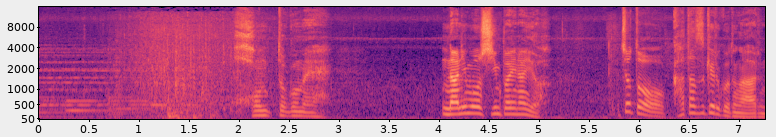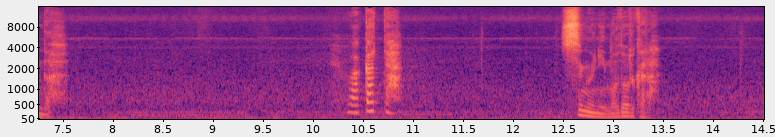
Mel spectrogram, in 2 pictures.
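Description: A young man speaks calmly and gently.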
